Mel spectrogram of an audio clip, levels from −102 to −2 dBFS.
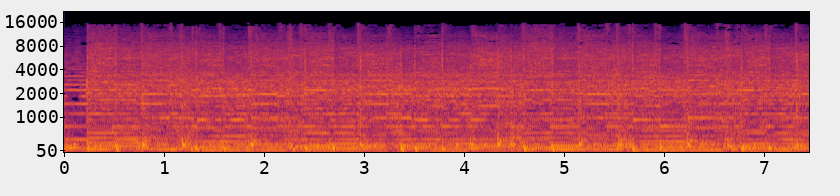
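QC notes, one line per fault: No faults found.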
